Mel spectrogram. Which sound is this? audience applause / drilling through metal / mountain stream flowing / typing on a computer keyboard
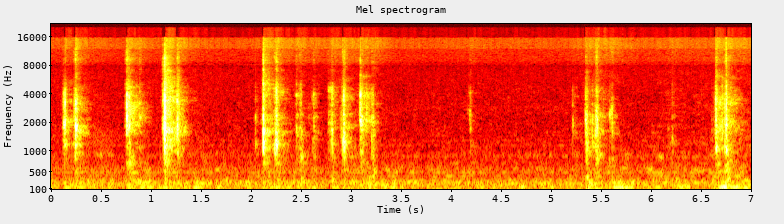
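typing on a computer keyboard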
